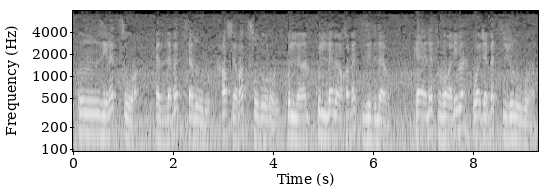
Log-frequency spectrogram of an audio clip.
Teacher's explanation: أي أظهر ابن كثير وعاصم وقالون تاء التأنيث عند كل الأحرف الستة. يقرؤون هكذا: أنزلت سورة، كذبت ثمود، حصرت صدورهم، كلما خبت زدناهم، كانت ظالمة وجبت جنوبها.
